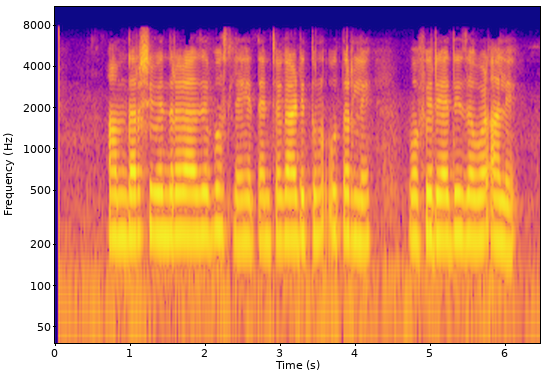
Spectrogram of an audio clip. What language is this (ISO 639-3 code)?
mar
